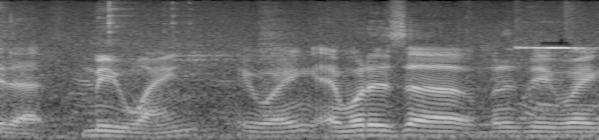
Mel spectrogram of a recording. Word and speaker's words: Mì Quảng: Mì Quảng.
